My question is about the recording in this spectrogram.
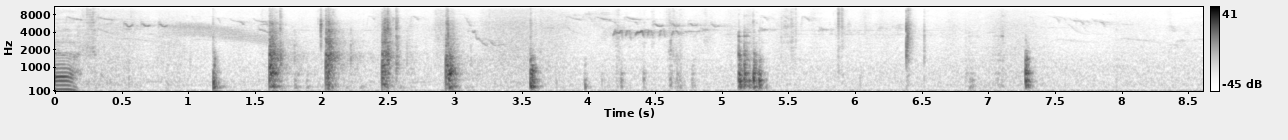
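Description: Small hatchet, set in a short section of green lime wood, knocked on its back with a loose block of wood to drive it through and split the piece: about nine sharp wooden knocks, unevenly spaced.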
